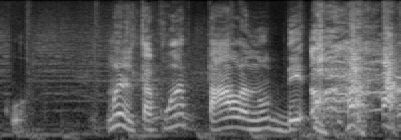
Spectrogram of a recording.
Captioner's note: risos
